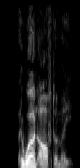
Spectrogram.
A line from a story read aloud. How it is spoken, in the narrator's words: croaked Douthwaite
